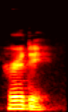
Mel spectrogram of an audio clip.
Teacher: Khi âm T mà nó đứng ở giữa hai cái phụ âm thì T trở thành D.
